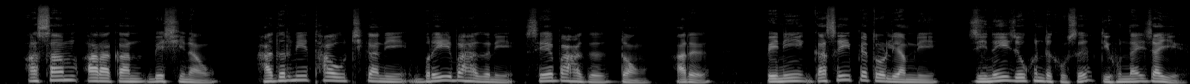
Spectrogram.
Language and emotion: Bodo, neutral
